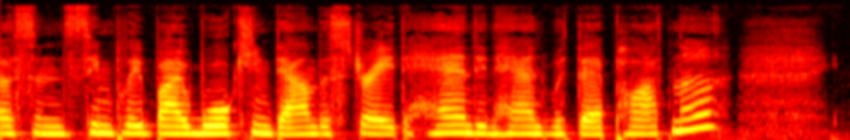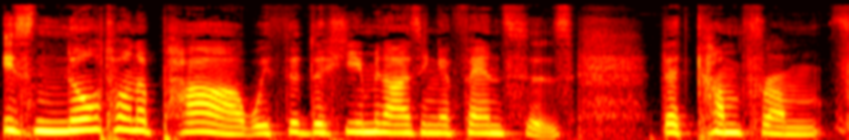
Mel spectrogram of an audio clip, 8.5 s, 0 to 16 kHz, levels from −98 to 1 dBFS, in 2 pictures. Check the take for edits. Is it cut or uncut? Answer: uncut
